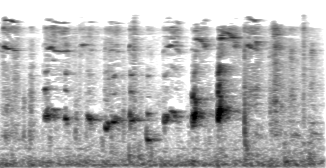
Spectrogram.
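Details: Female puppy BoJolie begging for breakfast, jumping around the table; a series of high, thin whimpers and yips, several rising and falling, about four per second, the last two louder and sharper, with light household clatter beneath.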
